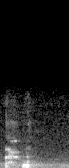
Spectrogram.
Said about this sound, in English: Your, your dog is barking back.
